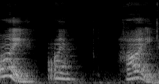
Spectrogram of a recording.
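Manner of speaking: very high, soft, squeaky little furry-monster voice. Explaining who Elmo is to viewers, trying an Elmo voice. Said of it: "Maybe you don't know who Elmo is".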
